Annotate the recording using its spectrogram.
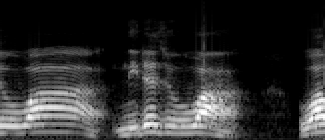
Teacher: दूर से बुलाएंगे और व को थोड़ा खींच कर बोलेंगे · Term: पुलत स्वर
